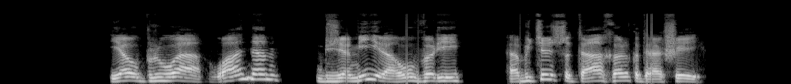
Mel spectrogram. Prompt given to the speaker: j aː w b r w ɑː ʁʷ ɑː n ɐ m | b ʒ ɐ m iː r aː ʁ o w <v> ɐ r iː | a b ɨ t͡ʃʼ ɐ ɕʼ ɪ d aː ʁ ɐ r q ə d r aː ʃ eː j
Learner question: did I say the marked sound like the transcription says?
yes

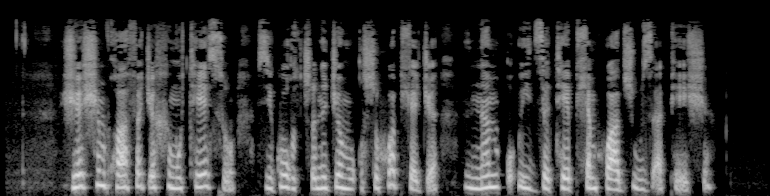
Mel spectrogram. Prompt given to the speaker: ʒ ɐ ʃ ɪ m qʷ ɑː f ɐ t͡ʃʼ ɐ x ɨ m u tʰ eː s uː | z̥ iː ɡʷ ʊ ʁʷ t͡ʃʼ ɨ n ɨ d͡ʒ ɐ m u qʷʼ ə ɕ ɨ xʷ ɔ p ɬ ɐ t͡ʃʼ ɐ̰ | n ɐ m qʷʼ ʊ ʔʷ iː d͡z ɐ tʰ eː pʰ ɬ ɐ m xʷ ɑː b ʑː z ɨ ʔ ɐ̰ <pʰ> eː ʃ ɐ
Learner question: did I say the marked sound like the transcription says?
yes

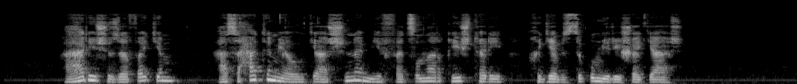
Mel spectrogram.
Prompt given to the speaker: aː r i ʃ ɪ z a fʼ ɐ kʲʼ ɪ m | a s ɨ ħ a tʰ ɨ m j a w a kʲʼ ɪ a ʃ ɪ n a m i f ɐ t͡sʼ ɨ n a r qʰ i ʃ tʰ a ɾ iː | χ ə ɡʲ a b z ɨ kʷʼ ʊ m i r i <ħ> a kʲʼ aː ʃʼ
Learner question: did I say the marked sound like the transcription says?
no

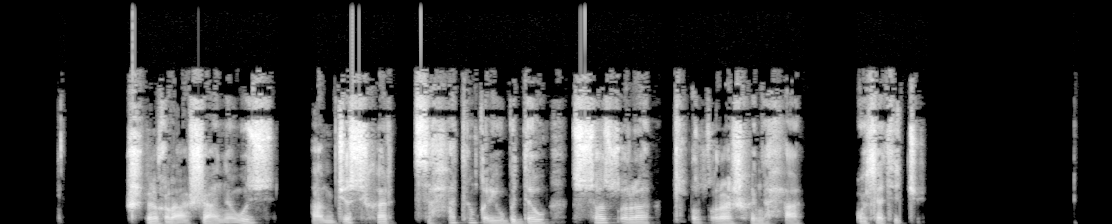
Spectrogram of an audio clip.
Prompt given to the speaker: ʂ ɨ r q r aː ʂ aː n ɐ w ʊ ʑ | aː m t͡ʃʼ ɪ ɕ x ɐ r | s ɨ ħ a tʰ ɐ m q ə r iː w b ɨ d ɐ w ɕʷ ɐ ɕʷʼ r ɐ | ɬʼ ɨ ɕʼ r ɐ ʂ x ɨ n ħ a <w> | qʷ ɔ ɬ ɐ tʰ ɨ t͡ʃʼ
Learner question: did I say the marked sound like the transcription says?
no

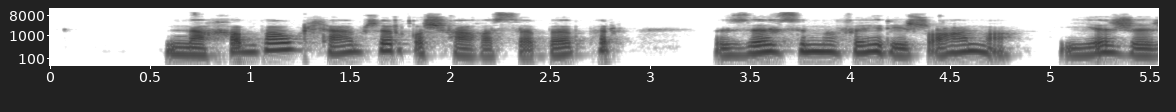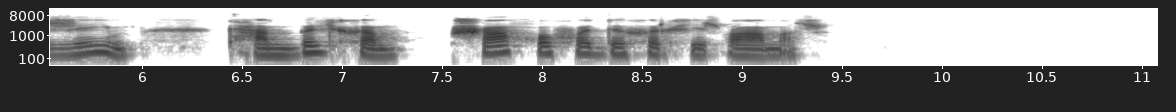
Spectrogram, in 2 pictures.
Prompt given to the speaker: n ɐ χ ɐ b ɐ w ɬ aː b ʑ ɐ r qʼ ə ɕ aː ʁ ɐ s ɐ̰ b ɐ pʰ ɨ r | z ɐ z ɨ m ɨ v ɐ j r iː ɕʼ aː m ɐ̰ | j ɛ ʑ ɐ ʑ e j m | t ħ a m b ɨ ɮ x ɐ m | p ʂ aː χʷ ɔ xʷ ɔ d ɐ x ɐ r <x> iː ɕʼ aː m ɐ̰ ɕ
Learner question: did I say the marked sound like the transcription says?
yes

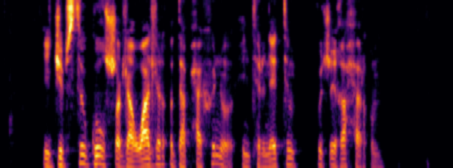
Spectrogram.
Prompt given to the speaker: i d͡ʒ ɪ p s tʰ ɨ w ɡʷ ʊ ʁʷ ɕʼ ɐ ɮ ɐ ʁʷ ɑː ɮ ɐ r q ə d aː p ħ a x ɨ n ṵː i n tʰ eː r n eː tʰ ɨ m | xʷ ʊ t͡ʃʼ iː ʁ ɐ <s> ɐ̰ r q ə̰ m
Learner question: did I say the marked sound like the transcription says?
no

